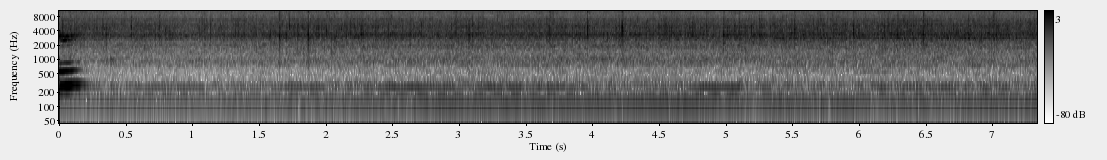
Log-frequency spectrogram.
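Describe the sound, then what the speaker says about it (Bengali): A steady, close frying sizzle from sweet corn, mixed vegetables and green moong dal stirred together in a pan, holding an even hiss throughout with a low hum beneath. "এখন মিশিয়ে দিব সবগুলোকে"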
